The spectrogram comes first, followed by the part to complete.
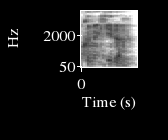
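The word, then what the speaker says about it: Kunikida: I said his name wrong all last episode, so I'll let Jeremy say his name. Oh, Kunikita.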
